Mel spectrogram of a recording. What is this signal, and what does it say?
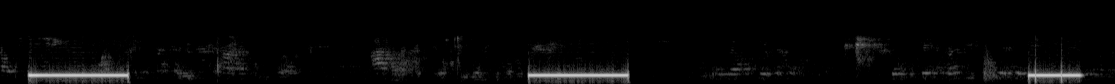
Ringback tone (Europe, 425 Hz), with speech.
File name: out- -2009- - - .31712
